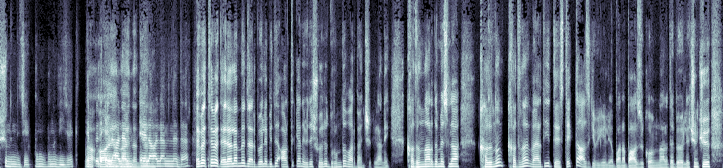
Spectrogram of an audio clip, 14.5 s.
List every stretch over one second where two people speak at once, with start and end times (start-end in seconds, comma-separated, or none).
1.7-3.1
